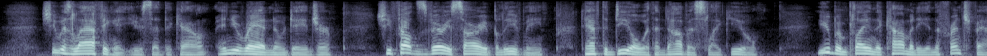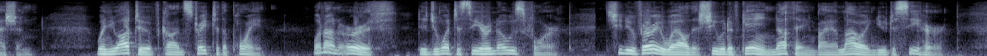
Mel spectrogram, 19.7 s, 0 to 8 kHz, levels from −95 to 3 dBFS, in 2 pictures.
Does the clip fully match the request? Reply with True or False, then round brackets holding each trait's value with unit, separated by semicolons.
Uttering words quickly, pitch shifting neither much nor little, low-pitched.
False (230 wpm; 6.1 semitones; 125 Hz)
